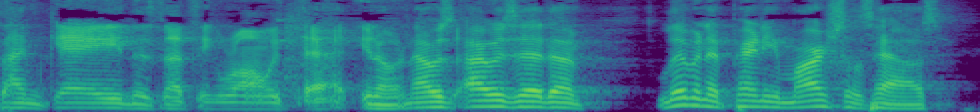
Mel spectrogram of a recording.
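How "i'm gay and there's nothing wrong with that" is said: low, deep, confident Broadway performer delivery. Retelling how Harvey Fierstein talked: Harvey Fierstein impression. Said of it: "he goes".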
